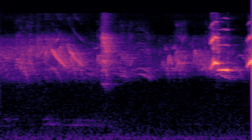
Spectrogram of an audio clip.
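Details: Double-collared seedeater (coleiro) in morning Tui Tui Zel Zel song: faint, hissy high warbling throughout, with a few brief louder sharp notes at the very end.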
